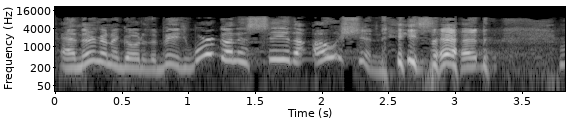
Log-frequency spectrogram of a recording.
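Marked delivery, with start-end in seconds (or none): 1.0-2.4 put-on higher-pitched eager kid quote; excited little boy. Preacher quoting a boy bound for the beach, excited. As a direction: imitate a thrilled five-year-old.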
